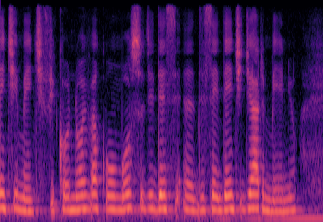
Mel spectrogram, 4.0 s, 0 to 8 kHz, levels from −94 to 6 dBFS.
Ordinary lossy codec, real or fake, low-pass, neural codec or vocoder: none; real; 7.2 kHz; none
